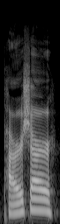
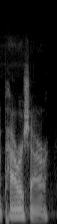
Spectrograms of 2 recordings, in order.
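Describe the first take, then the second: First: "Power shower" with Northern Irish vowels, louder and higher; "Power shower" as "perr sherr", Belfast vowels; Northern Irish accent. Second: Said in the usual way. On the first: Shown as a demonstration. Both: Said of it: "thing to say in, uh, a Northern Irish accent is".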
